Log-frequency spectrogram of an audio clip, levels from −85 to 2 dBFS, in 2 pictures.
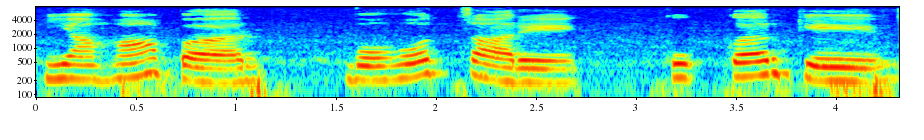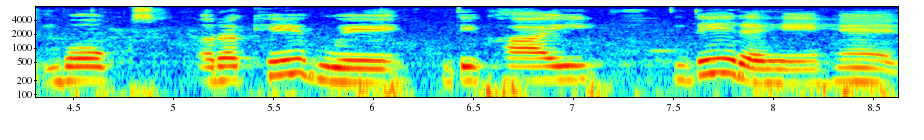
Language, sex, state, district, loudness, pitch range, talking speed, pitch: Hindi, female, Haryana, Jhajjar, -14 LUFS, 190-235 Hz, 90 wpm, 205 Hz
